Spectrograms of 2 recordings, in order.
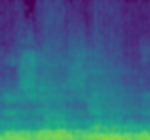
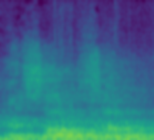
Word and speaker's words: hezarfen: Onun için mütehassis yerine ferasetli bir hazarfen bakışı, hazarfen. Doğru telaffuzuyla bir hezarfen bakışına ihtiyaç var.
